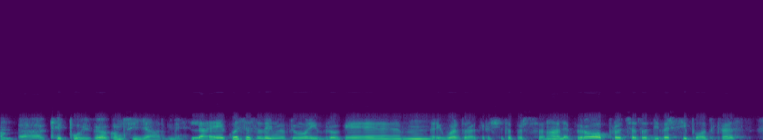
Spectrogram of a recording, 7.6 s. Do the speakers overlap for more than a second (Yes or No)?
No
